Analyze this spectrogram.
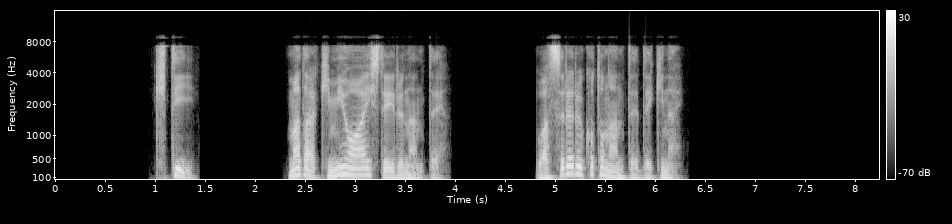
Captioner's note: inner monologue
